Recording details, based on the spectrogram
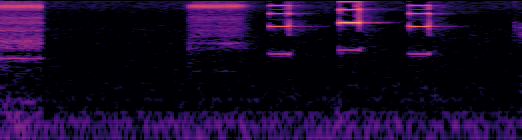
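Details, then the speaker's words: A few short high-pitched beeps from a Medtronic Paradigm Veo insulin pump, marking rewind complete during a reservoir and giving set change. "once that's finished it will give me a little beep"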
